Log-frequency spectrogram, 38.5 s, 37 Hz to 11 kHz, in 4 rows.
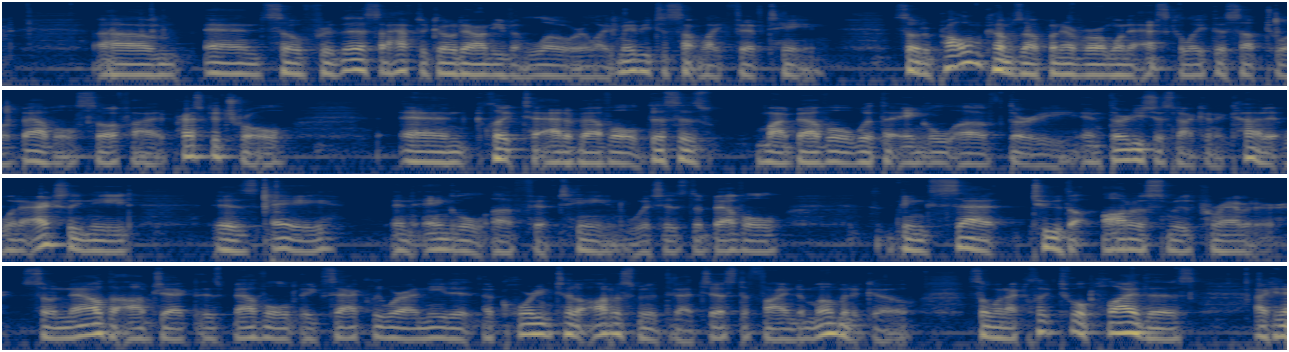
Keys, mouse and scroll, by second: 0.0 shift+middle click, 0.5 scroll up 1, 2.1 click, 2.5 click, 3.4 click, 4.8 middle click, 7.4 scroll up 1, 7.7 shift+middle click, 9.5 q, 11.2 ctrl+click, 13.3-13.8 scroll up 2, 21.2 a, 35.7 click, 36.2 middle click, 37.1 middle click.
